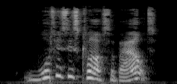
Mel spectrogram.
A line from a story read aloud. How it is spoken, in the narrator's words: she blurted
